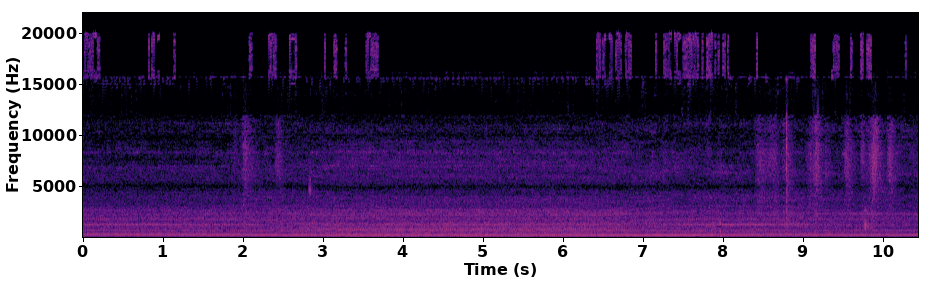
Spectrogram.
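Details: EcoFlow WAVE portable air conditioner while cooling makes an unpleasant, loud, steady low hum and droning tone like a car engine: abnormal operating noise.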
